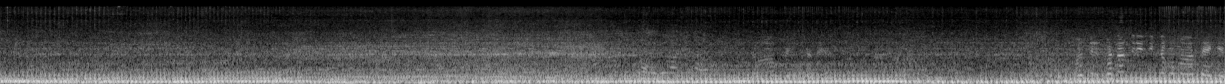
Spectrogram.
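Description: Tricycle engines putter nearby in traffic.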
